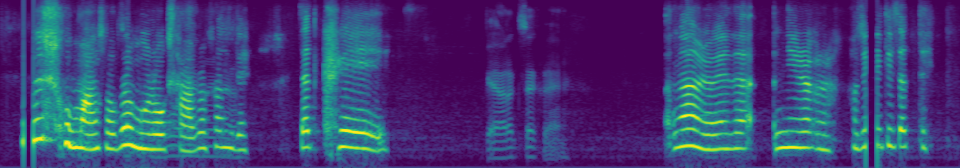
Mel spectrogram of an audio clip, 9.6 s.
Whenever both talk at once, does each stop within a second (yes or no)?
no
